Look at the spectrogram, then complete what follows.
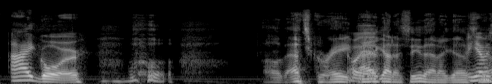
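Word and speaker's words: Igor: monster Daniel Radcliffe was i Gor it's pronounced I Corr oh that's great I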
